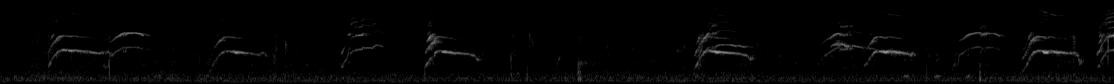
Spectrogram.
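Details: Four-week-old kittens from a litter of five, out of their basket and protesting, giving bursts of shrill arched meows in clusters with short pauses between, several voices calling over one another against a quiet indoor background.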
